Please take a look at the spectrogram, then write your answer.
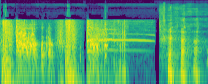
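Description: Chickens cluck in quick, busy bursts, then a rooster lets out a loud, drawn-out crow before the clucking picks up again.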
